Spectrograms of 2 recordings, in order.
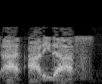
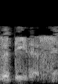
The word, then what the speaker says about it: Adidas: your friends, I mean, everybody says everybody says Adidas, right? You know, is Adidas and the actual pronunciation of it is Adidas. Adidas.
